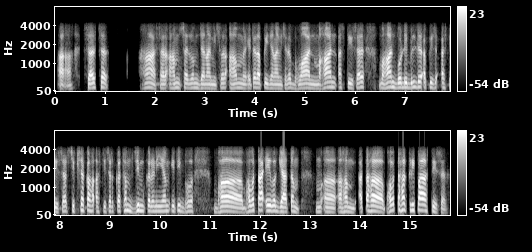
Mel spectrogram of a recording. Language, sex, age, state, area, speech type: Sanskrit, male, 18-30, Haryana, rural, conversation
